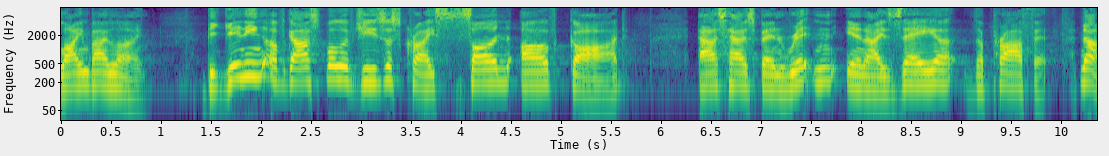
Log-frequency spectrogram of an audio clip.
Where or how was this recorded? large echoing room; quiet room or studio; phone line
large echoing room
